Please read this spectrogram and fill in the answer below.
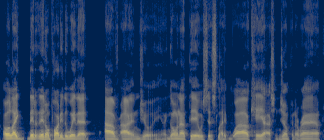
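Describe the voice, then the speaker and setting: A man co-hosting a podcast in a casual, reflective way, halting and repeating words, often checking in with "right?". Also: fairly even intonation, a little mellow, no room sound, studio quality. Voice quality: gravelly low voice. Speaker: podcast co-host.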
